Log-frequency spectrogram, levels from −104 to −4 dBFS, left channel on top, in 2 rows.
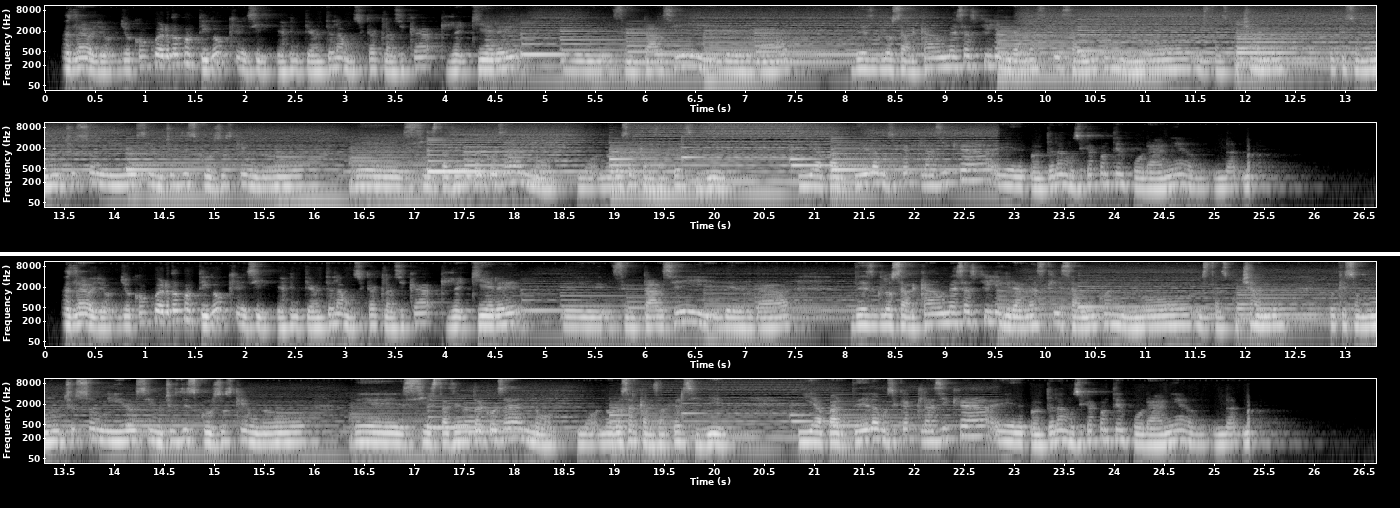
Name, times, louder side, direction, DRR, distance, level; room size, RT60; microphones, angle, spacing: voice 1, 0.2-4.8 5.2-7.5 8.1-12.4 12.8-16.0 16.4-20.2 20.8-25.4, right 2 dB, 25° right, 13 dB, 0.4 m, -27 dB
sound 1, 4.4-8.9 9.5-22.8, left 6 dB, 75° left, 0.4 m, -33 dB
19.0 x 7.2 x 5.4 m, 0.89 s
head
